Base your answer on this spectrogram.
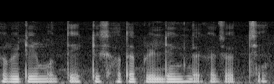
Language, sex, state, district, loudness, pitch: Bengali, male, West Bengal, Cooch Behar, -17 LUFS, 125 Hz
